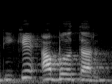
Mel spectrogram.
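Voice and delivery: ordinary talk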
